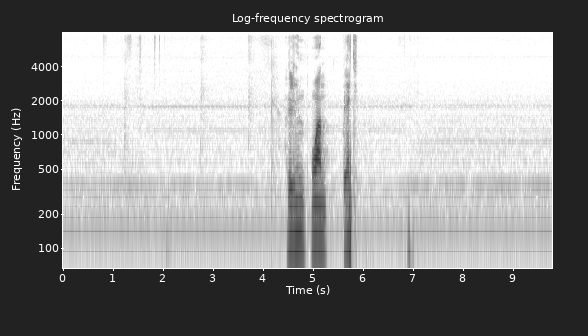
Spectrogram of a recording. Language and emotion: Russian, angry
